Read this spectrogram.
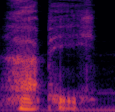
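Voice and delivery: slow, soft, raspy ghostly whisper; scratchy whisper. Acted. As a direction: breathe it slowly like a lurking ghost. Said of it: "whisper four words in that light, scratchy voice".

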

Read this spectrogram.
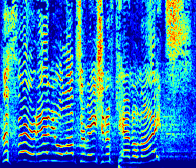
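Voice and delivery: grand announcer. Acted. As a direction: proclaim it like a big return. Grand mock-epic welcome.

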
